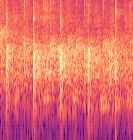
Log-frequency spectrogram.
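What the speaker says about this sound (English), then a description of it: "that deserves a round of applause." A round of applause at a county board of commissioners meeting, the audience clapping in a steady patter of many hands, moderately close.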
